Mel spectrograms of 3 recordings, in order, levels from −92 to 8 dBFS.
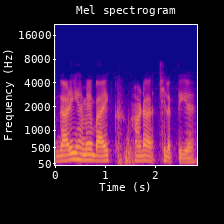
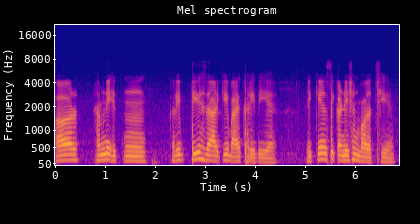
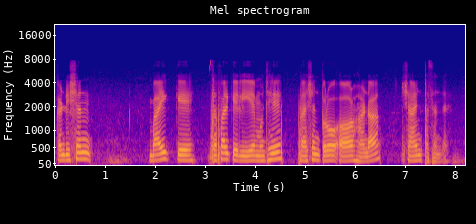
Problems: background sounds at intervals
